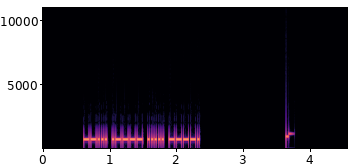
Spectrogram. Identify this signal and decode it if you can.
Morse code, heard as a keyed tone, about 44 wpm, 700 Hz. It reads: 7159
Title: Numbers - 4-Digit 45wpm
